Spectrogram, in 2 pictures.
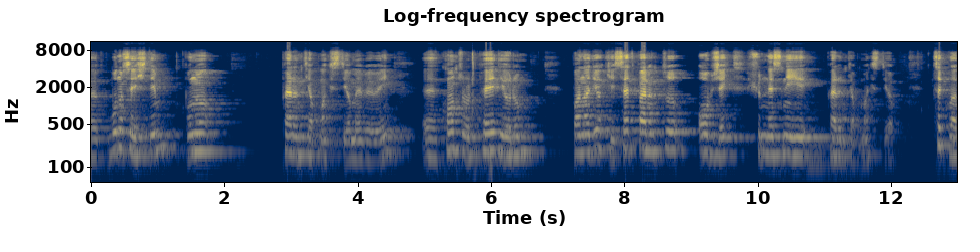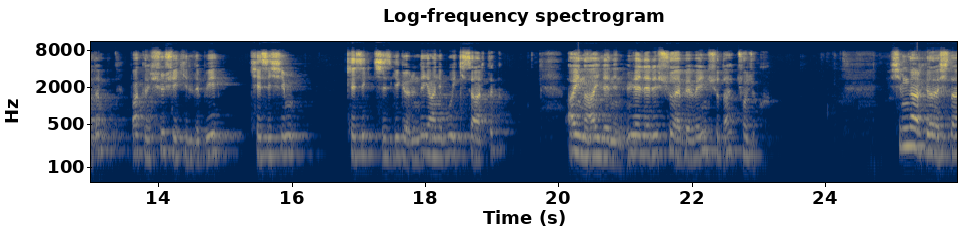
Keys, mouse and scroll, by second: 0.0 click, 1.2 shift+click, 5.7 ctrl+p, 13.6-14.1 scroll up 1, 14.1-15.7 scroll down 1.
